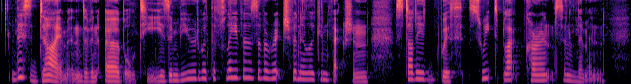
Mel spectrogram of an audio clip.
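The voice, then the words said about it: Put-on British accent. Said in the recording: “would you like me to read this in a British accent?”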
